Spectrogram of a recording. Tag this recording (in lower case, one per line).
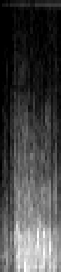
liquid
